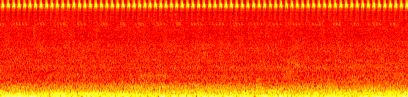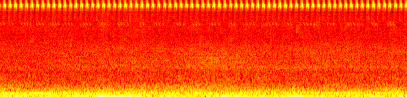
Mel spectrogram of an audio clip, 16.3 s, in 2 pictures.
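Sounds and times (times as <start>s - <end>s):
cricket chirping: 0.0s - 16.3s.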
